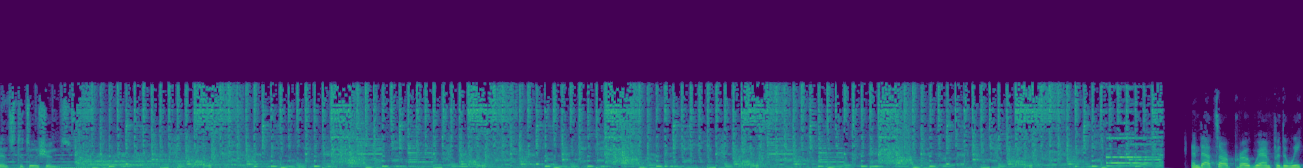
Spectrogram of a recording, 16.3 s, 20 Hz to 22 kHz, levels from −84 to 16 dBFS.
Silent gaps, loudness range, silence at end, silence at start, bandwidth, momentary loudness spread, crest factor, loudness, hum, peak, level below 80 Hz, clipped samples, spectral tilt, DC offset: none; 2 LU; 0 s; 0 s; 11.5 kHz; 6 LU; 16 dB; -18 LUFS; none; -2 dBFS; -40 dBFS; under 0.1%; -3 dB/octave; under 0.1%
